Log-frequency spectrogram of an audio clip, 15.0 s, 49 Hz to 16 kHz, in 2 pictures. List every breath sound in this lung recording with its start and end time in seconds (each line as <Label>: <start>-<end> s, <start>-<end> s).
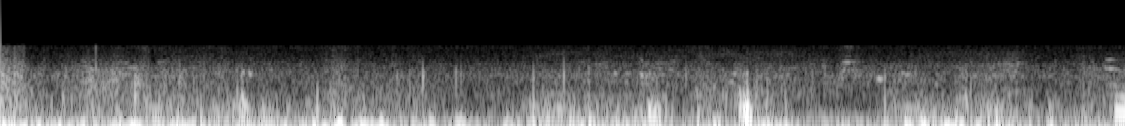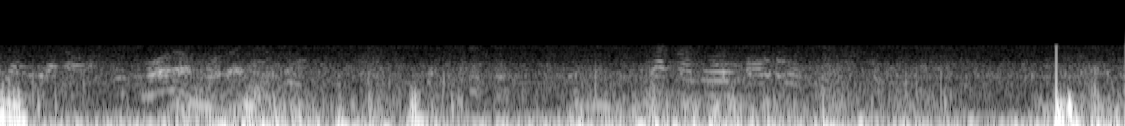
Inhalation: 0.22-1.89 s, 3.22-5.43 s, 7.14-8.34 s, 11.30-12.82 s
Exhalation: 1.95-3.19 s, 5.35-7.12 s, 8.35-10.71 s, 12.80-14.38 s
Stridor: 1.50-1.75 s, 12.48-12.97 s
Crackles: 1.91-3.20 s, 3.22-5.43 s, 5.44-7.13 s, 7.14-8.34 s, 8.35-10.71 s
